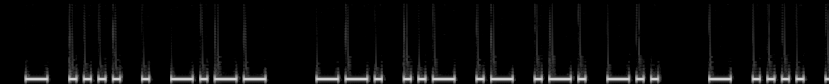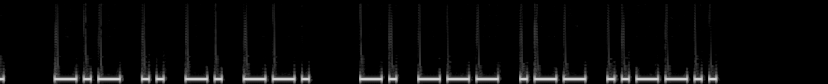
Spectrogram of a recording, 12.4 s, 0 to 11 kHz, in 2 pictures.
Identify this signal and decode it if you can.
Morse code, heard as a keyed tone, about 22 wpm, 700 Hz. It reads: THEY GUARD THE KING NOW?
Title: Sentences from Top 1000 Words - Review Part 4 - 22wpm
